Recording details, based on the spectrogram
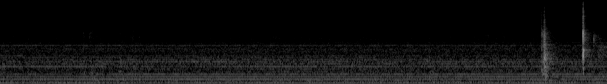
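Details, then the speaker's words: Heat-treat furnace during burn-in, door switch closed and relay on: low steady electrical hum of the heating coils drawing about 7 amps per coil side, two sharp clicks near the end; normal coil hum. "if I close the door now we have red and you can hear the hum of the coils themselves right now running current load is about seven amps per cool side"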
